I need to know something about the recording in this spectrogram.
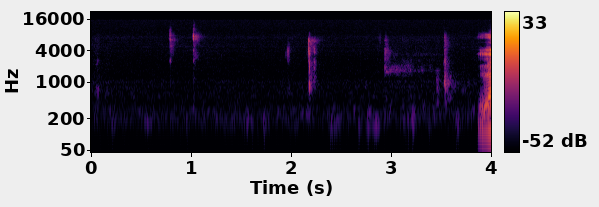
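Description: A few faint, isolated clicks, spaced irregularly about a second apart, over a low room hum.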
